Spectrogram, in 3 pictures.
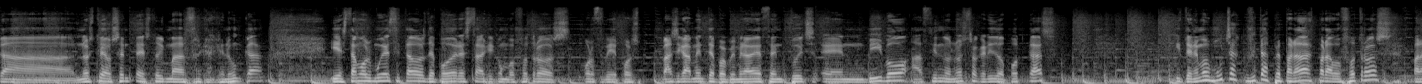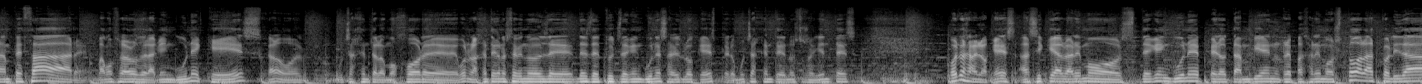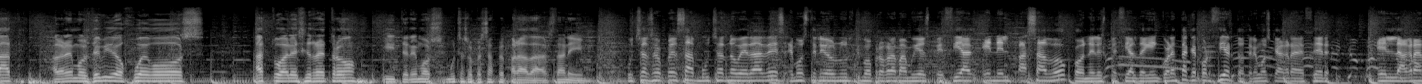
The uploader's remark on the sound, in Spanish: En directo desde GameGune2023. Grabado en directo desde GameGune en Álava.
